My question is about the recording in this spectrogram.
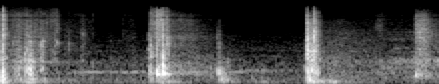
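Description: Handling noise as a car's service logbook is put back into its document wallet: a few knocks and rustles, with a sharp click about one and a half seconds in.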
